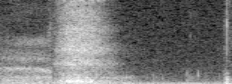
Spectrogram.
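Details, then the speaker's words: Sleeping dog in a quiet room: a single short, noisy snorting breath, snoring. "can you hear that guy snoring"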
